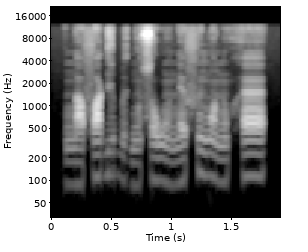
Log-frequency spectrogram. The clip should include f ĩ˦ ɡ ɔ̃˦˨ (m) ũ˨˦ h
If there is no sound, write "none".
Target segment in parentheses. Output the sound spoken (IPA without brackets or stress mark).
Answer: n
